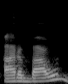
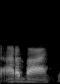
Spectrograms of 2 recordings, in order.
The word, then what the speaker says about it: أربعة: You say أربعون? No, you say أربعة.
